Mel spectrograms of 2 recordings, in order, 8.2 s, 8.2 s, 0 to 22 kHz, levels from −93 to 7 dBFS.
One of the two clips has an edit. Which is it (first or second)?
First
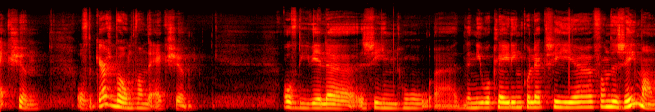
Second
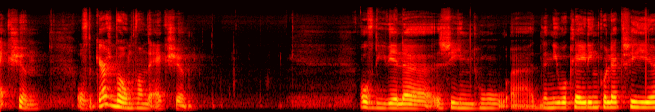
first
